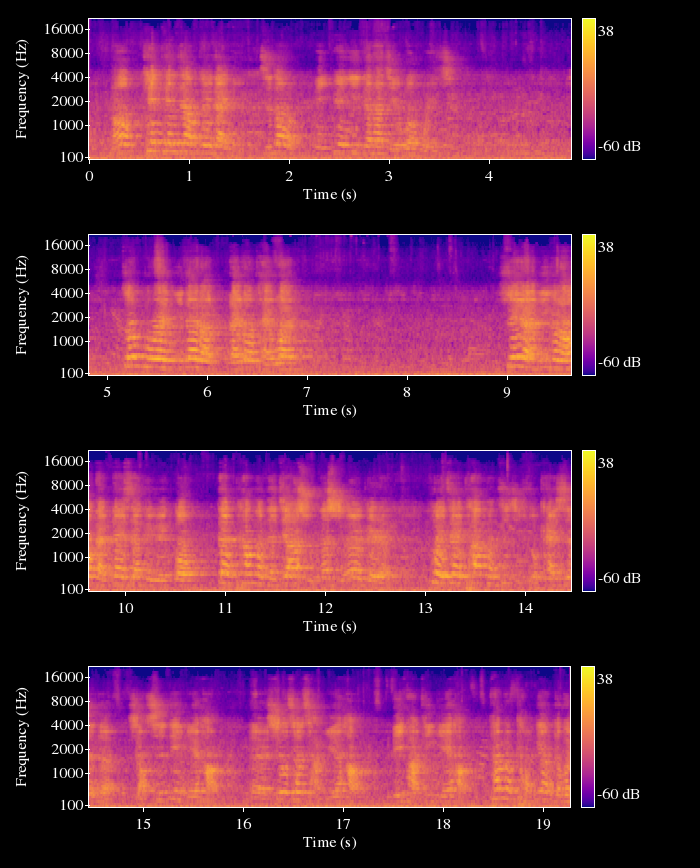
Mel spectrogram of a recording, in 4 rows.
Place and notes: Walking through the site in protest, People and students occupied the Legislative Yuan
Binaural recordings
Taipei City, Taiwan, 20 March 2014, 22:59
